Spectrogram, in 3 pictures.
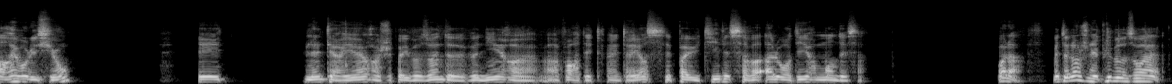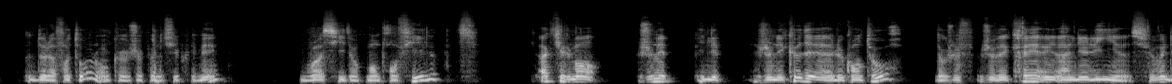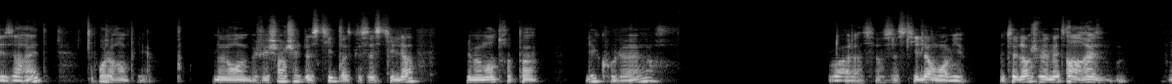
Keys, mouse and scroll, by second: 8.9-9.4 scroll down 1, 9.4 middle click, 11.3-13.3 scroll down 1, 13.3 Delete, 14.5-15.1 scroll up 1, 16.8 middle click, 17.5-19.1 scroll down 1, 21.2 |, 24.2-24.9 typing, 32.5 space, 33.2 middle click.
